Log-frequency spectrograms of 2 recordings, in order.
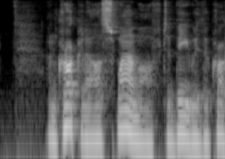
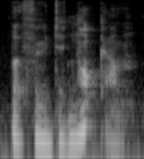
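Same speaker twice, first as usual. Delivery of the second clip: ordinary delivery, nothing marked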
